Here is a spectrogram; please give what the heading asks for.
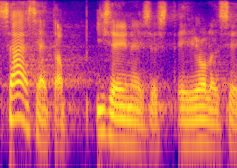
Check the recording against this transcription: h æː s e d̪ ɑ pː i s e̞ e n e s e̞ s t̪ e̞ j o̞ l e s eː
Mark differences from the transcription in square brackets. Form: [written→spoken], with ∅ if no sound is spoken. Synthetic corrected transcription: [h→s] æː s e [d̪→t̪] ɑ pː i s e̞ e n e s e̞ s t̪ e̞ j o̞ l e s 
